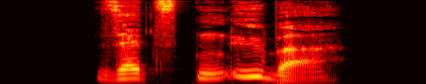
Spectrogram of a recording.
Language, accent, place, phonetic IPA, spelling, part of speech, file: German, Germany, Berlin, [ˌzɛt͡stn̩ ˈyːbɐ], setzten über, verb, De-setzten über.ogg
- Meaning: inflection of übersetzen: 1. first/third-person plural preterite 2. first/third-person plural subjunctive II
